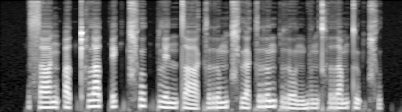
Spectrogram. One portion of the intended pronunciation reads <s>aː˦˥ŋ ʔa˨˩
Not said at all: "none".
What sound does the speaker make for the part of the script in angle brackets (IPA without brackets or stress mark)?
s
